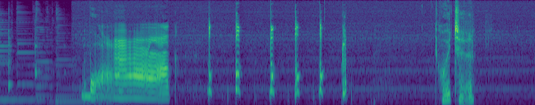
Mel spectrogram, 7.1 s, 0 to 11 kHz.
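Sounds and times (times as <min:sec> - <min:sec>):
speech: 0:01.1 - 0:02.4, 0:05.9 - 0:06.4
hen squawking: 0:01.1 - 0:04.7.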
